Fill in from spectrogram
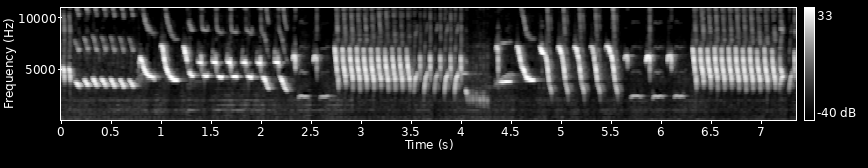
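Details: Five canaries deliver a training song of rapid high trills and rattling rolls, broken by a brief lower swooping note and short paired chirps, then a dense buzzy trill at the end.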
